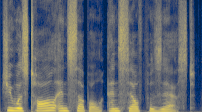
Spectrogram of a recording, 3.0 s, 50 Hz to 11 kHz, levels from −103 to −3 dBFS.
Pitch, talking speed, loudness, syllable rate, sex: 205 Hz, 160 wpm, -19 LUFS, 3.9 syllables/s, female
